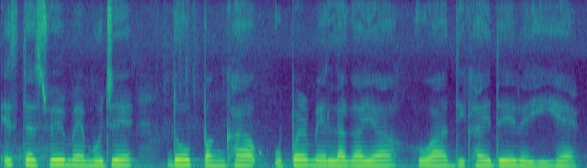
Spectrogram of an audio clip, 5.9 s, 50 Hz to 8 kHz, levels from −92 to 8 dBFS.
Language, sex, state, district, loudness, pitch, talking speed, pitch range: Hindi, female, Arunachal Pradesh, Lower Dibang Valley, -15 LUFS, 225 Hz, 145 wpm, 220-235 Hz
